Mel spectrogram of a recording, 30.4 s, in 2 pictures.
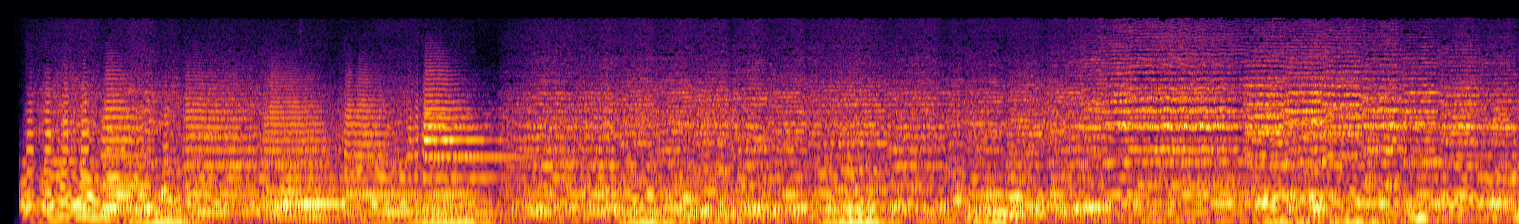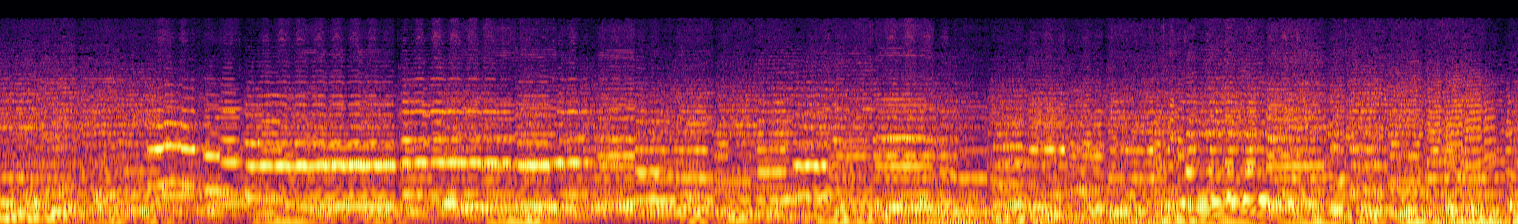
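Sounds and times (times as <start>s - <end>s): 
instrumental Christmas music: 0.2s - 30.3s.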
